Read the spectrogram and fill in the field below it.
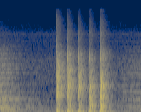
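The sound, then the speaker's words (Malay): A quick run of about five sharp knocks on a hard surface, fairly loud and evenly spaced, imitating someone knocking on a window, with no talking. “saya dengar ada orang ketuk tau uh dia, dia tiga kali lah kat tingkap”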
